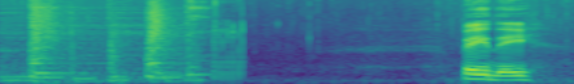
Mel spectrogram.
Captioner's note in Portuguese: som de peido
